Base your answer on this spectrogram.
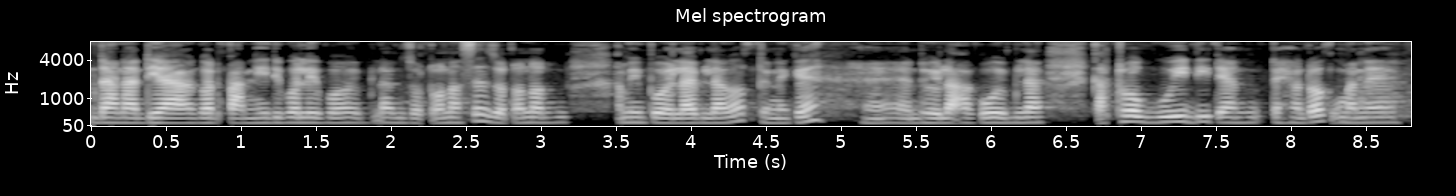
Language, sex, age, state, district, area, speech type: Assamese, female, 30-45, Assam, Sivasagar, rural, spontaneous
